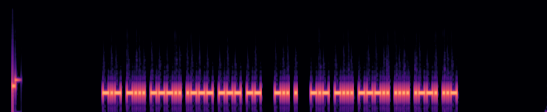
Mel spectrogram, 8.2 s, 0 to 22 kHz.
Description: Morse code, heard as a keyed tone, about 40 wpm, 700 Hz. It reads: KB8JOM DE KB8HPU
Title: USA Callsign DE Callsign - 6 Characters - 40wpm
